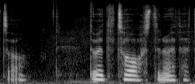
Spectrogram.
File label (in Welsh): "tost", Welsh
